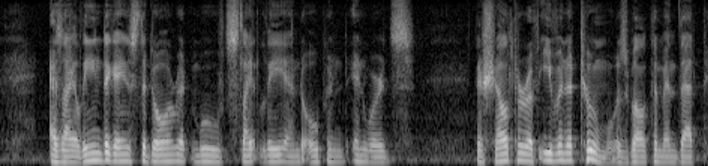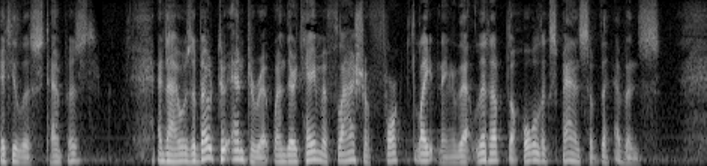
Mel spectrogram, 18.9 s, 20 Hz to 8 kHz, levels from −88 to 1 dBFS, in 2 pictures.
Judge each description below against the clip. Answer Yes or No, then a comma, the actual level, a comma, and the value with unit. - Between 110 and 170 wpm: Yes, average, 155 wpm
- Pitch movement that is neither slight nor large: Yes, average, 3.5 semitones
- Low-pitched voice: Yes, low, 115 Hz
